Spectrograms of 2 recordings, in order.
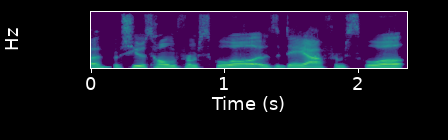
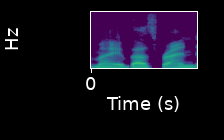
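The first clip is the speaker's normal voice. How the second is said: normal talking voice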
